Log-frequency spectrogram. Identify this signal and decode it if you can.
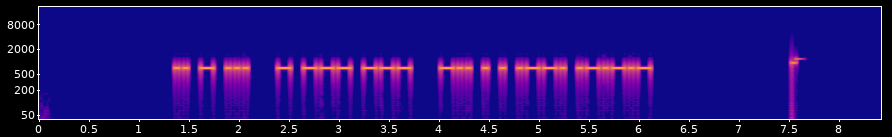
Morse code, heard as a keyed tone, about 28 wpm, 700 Hz. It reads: ITS TOO DEEP.
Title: Sentences from Top 1000 Words - Review Part 3 - 28wpm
